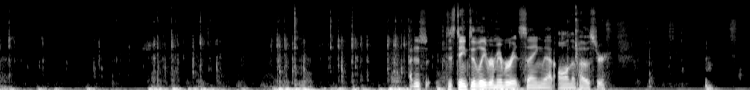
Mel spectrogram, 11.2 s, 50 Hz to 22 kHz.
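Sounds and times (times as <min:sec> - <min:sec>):
typing a search on a computer keyboard: 0:00.0 - 0:06.4
speech: 0:06.2 - 0:09.4.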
